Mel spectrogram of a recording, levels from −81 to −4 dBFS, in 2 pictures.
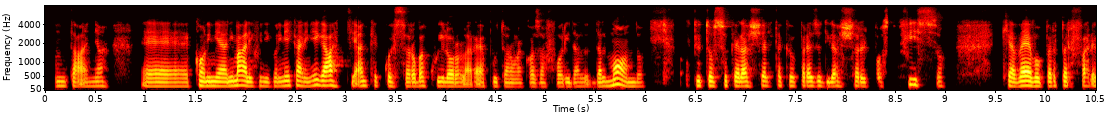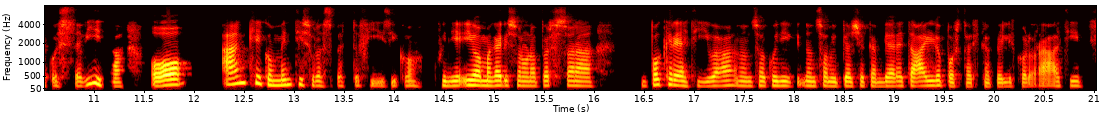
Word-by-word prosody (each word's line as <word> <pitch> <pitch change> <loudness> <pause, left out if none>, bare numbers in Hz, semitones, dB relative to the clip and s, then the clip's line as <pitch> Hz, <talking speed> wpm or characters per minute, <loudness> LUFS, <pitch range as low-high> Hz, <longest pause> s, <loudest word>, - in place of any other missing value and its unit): Montagna, 155 0 -3 0.3
ehm, 140 -1 0
con 160 0 +2
i - - +4
miei 155 -1 +4
animali, 160 +1 +4
quindi 145 -1 -6
con 150 - -5
i - - -2
miei 165 +1 0
cani 165 -3 +2
e 150 - -3
i - - +2
miei 170 -1 +6
gatti, 150 -3 -2
anche 160 -1 -2
questa 150 -2 -3
roba 145 +2 0
qui 150 - -5
loro 140 -1 +2
la - - -2
reputano 135 - -4
una 130 0 -6
cosa 135 +1 -6
fuori 135 +1 -6
dal 140 0 -7
dal 140 +2 -3
mondo. 150 -7 +2 0.4
Piuttosto 160 0 0
che 155 - +1
la 150 - +5
scelta 155 +1 -1
che 155 - -5
ho - - -5
preso 155 0 -1
di 145 - -6
lasciare 145 0 0
il 140 - -10
posto 150 +1 -8
fisso 165 -6 -4 0.5
che 155 - 0
avevo 155 +1 +7
per 150 +1 -2
per 155 0 -2
fare 150 - -3
questa - - -5
vita 195 - 0 0.3
o 185 +6 +8 0.3
anche 245 +4 +3
commenti 185 0 0
sull'aspetto 160 -3 -7
fisico. 80 -1 -9
Quindi 160 -1 -1
io 180 -1 +6
magari 165 +1 +3
sono 165 -1 -1
una 155 0 -2
persona 160 -1 -1 0.4
un 155 - -15
po' 190 +4 +2
creativa, 165 -3 0
non 160 -2 -4
so 155 +1 -3
quindi 160 -1 -2
non 155 -1 -3
so, 155 +1 -3
mi 150 -1 -2
piace 150 +1 0
cambiare 150 +1 -2
taglio, 160 +3 +1
portare 135 -4 -6
i - - -28
capelli 135 +1 -6
colorati, 150 +3 -5
155 Hz, 210 wpm, -23 LUFS, 145-165 Hz, 0.5 s, o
